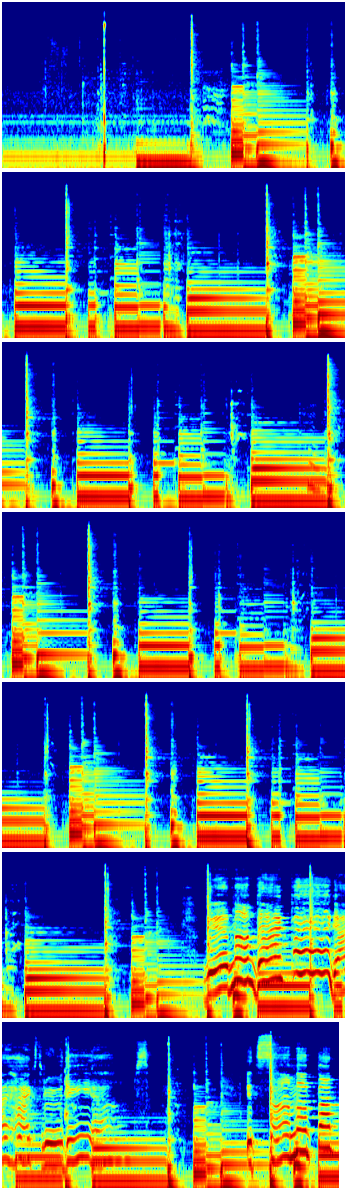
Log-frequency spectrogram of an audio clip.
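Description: Acoustic guitar played fingerstyle as a song's introduction: picked notes and chords in an even, repeating pattern. A singing voice joins the guitar near the end.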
